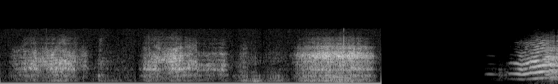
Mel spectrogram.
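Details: Wild polar bear producing a series of rasping growls in three surges, the last loudest, then a sudden cut to silence and a short wavering higher-pitched cry.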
